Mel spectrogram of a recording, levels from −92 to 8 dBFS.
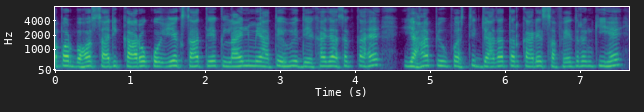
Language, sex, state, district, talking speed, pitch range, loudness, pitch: Hindi, male, Bihar, Jamui, 205 wpm, 205-225 Hz, -22 LUFS, 220 Hz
